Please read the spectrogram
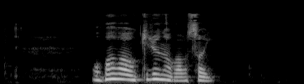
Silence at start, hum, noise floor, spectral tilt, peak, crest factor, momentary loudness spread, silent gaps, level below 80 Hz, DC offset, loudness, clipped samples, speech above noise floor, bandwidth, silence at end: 0.95 s; none; -73 dBFS; -5.5 dB/octave; -10 dBFS; 16 dB; 9 LU; none; -68 dBFS; under 0.1%; -23 LUFS; under 0.1%; 52 dB; 11.5 kHz; 0.9 s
